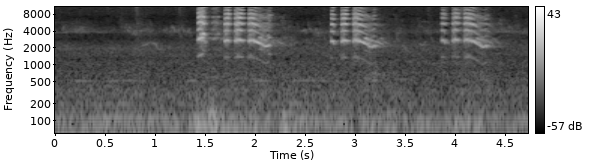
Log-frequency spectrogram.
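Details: Red-wattled Lapwing parent on a rooftop nest with four chicks in Dubai in spring, alarmed by an approaching person and moving in to distract, gives three loud, shrill bursts of rapid, strident notes, each ending in a falling slur, over steady wind.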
